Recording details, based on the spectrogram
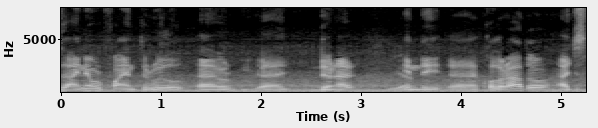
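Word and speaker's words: döner: Now, it's homemade, D-O-N-E-R. How do you pronounce that?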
